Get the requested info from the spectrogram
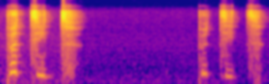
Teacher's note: I really want to hear you pronounce that final T so I know that it's feminine.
